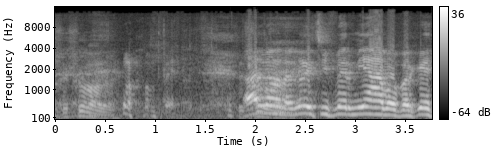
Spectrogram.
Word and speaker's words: Sassuolo: Non si dice Sassuolo, si dice Sassuolo. Sassuolo.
